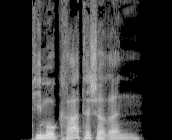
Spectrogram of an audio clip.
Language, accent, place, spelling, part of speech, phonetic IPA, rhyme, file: German, Germany, Berlin, timokratischeren, adjective, [ˌtimoˈkʁatɪʃəʁən], -atɪʃəʁən, De-timokratischeren.ogg
- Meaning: inflection of timokratisch: 1. strong genitive masculine/neuter singular comparative degree 2. weak/mixed genitive/dative all-gender singular comparative degree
